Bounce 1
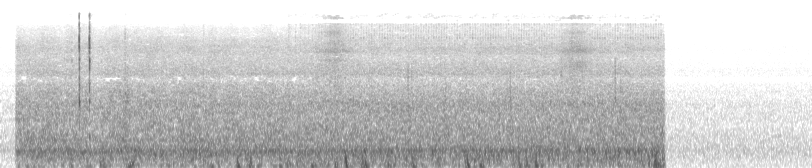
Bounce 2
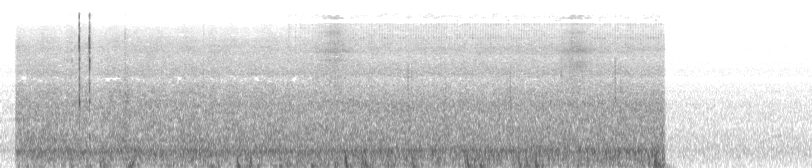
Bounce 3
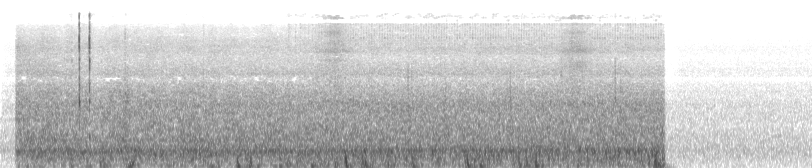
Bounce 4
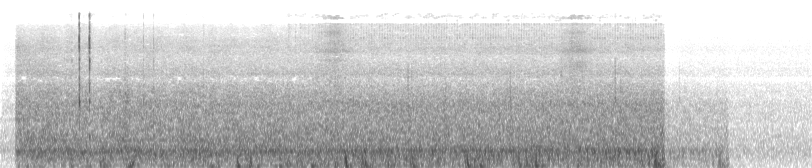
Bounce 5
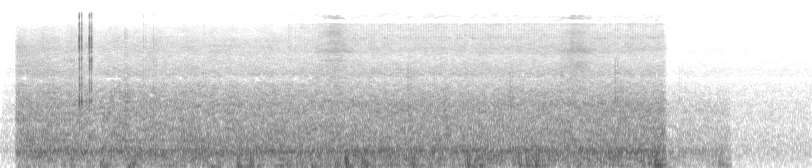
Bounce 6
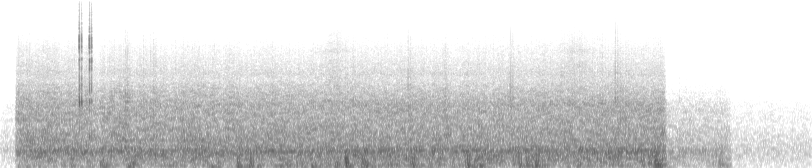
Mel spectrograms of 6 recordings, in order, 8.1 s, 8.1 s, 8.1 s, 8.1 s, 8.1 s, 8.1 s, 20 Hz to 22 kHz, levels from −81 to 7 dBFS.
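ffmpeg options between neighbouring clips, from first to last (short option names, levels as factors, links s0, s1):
-af "bandreject=f=50:t=h:w=6,bandreject=f=100:t=h:w=6"
-af "adynamicequalizer=threshold=0.00251:dfrequency=5100:dqfactor=0.72:tfrequency=5100:tqfactor=0.72:attack=5:release=100:ratio=0.375:range=3:mode=cutabove:tftype=bell,volume=1.58"
-filter_complex "[0:a]asplit=2[s0][s1];[s1]adelay=641.4,volume=0.224,highshelf=f=4000:g=-14.4[s2];[s0][s2]amix=inputs=2:normalize=0"
-af "flanger=delay=18.5:depth=6.8:speed=0.9"
-af "adynamicsmooth=sensitivity=6.5:basefreq=1000,volume=0.794"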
